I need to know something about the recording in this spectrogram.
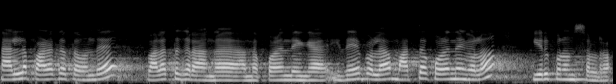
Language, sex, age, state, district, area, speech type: Tamil, female, 45-60, Tamil Nadu, Cuddalore, rural, spontaneous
